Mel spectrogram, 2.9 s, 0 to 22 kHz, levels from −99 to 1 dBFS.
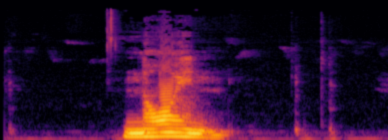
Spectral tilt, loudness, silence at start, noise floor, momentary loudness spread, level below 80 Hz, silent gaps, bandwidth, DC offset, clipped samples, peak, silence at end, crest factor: -9 dB/octave; -14 LUFS; 0.9 s; -58 dBFS; 14 LU; -44 dBFS; none; 13 kHz; under 0.1%; under 0.1%; -2 dBFS; 1.2 s; 16 dB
